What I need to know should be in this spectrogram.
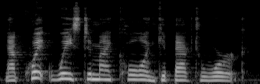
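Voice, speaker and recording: A woman's voice: mid-range voice, normal speed, a little mellow, lightly acted. A woman voicing a grumpy, curt old miserly businessman in a storybook reading. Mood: grumbling. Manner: curt, scolding.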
